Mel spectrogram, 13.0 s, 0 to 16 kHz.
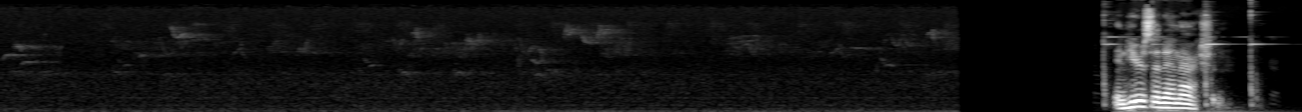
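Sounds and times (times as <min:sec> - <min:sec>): faint bird chirps: 0:00.0 - 0:09.6.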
